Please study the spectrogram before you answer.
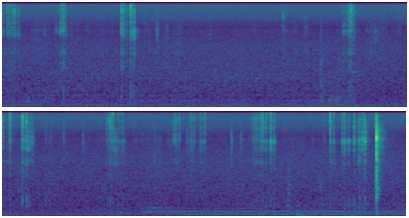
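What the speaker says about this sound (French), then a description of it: "Couper un peu les bords de ma feutrine parce que j'en ai mis un peu trop." Scissors trim the edges of felt in a quiet room, giving a series of faint, sparse snips spread out over a low background hum.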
